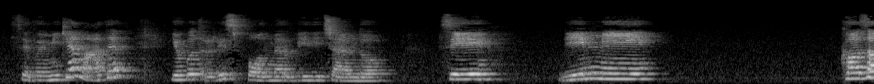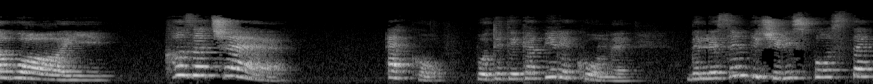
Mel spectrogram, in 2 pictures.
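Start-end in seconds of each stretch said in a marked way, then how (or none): 4.3-11.6 loud, curt, annoyed, rude and very slow. Showing how simple replies to being called can turn impolite, rude, annoyed tone. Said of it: "possono trasformarsi in risposte poco cortesi. Volete vedere come?".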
